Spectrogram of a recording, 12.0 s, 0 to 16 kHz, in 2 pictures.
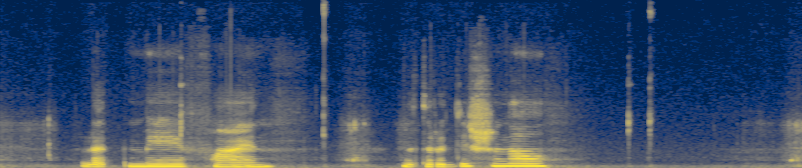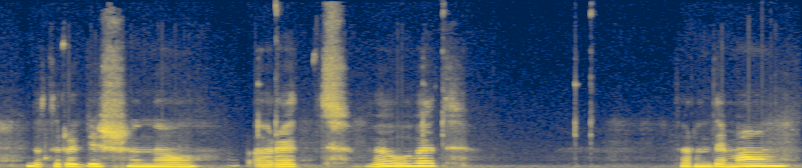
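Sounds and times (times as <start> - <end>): computer mouse clicks: 4.7 - 5.0, 10.3 - 10.6.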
